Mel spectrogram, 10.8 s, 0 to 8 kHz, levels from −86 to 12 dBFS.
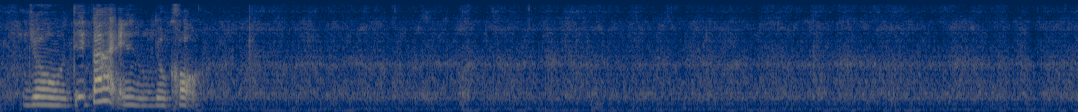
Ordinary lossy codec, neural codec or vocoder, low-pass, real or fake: none; codec, 16 kHz, 4.8 kbps, FACodec; 7.2 kHz; fake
